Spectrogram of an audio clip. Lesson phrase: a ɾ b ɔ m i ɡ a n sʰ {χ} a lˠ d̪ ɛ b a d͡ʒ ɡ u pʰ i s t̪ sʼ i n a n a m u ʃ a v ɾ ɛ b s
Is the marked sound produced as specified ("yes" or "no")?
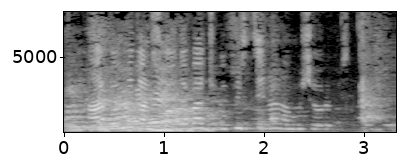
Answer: yes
